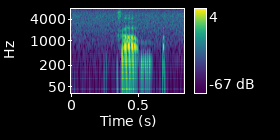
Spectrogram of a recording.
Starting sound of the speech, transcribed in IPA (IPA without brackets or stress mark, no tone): k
